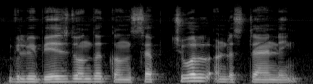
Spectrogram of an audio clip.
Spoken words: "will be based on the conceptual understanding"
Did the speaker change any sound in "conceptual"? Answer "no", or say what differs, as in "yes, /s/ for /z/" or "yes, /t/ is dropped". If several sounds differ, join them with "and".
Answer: no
